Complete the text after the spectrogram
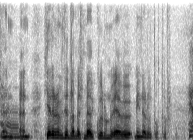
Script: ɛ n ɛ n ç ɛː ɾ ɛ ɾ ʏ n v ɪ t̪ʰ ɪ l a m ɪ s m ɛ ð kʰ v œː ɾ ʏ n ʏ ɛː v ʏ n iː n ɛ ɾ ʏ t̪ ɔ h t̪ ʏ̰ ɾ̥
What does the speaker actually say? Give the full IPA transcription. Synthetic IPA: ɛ n ɛ n ç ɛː ɾ ɛ ɾ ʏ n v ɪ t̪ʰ ɪ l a m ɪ s m ɛ ð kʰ v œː ɾ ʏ n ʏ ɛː v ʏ m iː n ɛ ɾ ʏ t̪ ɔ h t̪ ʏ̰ ɾ̥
